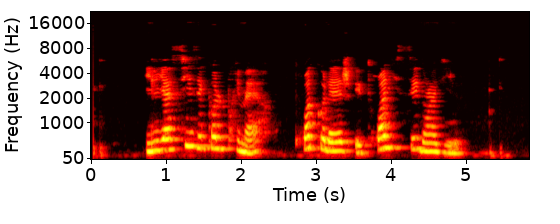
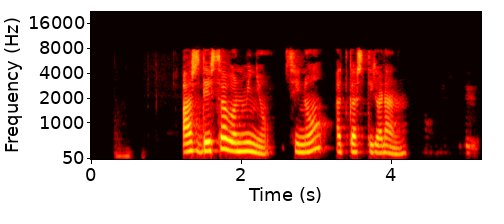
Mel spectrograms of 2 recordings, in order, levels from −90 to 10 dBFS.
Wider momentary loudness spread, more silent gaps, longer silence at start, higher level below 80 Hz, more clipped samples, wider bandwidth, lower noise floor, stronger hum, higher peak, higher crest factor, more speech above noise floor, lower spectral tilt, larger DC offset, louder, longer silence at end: second, 9 LU vs 14 LU; neither; second, 0.1 s vs 0.45 s; second, -70 dBFS vs -64 dBFS; neither; second, 6.6 kHz vs 8.4 kHz; about the same, -66 dBFS vs -67 dBFS; neither; about the same, -4 dBFS vs -2 dBFS; about the same, 14 dB vs 18 dB; about the same, 49 dB vs 49 dB; first, -7 dB/octave vs -3 dB/octave; neither; about the same, -18 LUFS vs -18 LUFS; first, 0.5 s vs 0.15 s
